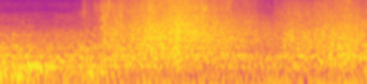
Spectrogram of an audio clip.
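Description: Water splashes as a swimmer bursts up to the surface.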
